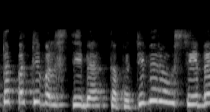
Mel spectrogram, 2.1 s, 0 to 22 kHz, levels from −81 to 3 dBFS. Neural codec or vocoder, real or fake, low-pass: vocoder, 44.1 kHz, 128 mel bands, Pupu-Vocoder; fake; 7.2 kHz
